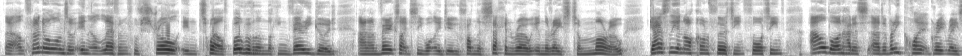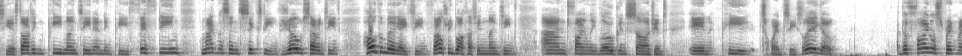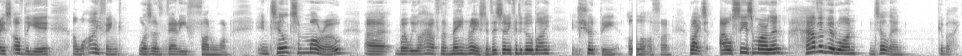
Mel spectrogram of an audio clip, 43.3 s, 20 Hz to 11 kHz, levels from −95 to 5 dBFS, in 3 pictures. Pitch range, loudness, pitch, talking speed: 165-210 Hz, -27 LUFS, 185 Hz, 175 wpm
